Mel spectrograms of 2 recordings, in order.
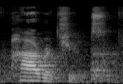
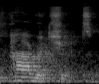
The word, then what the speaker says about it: parachute: How can he pronounce parachute when the RA is not sounding ra to him? So I'm explaining to him that normally the RA, the vowel in it, the A, is weak.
